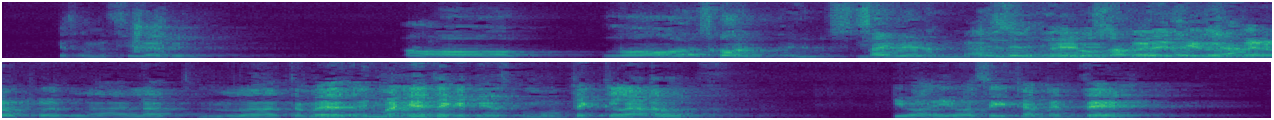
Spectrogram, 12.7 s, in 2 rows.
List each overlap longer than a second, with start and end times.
4.3-6.2

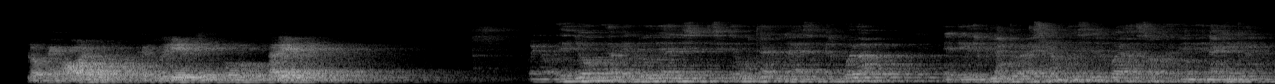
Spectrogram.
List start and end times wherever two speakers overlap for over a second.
none

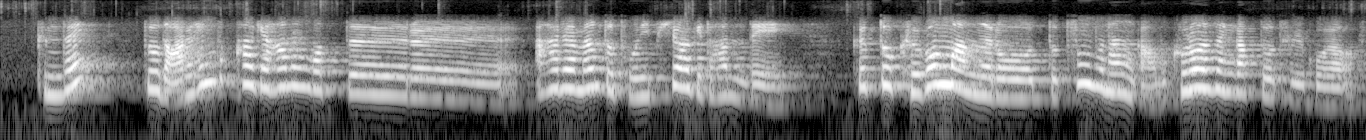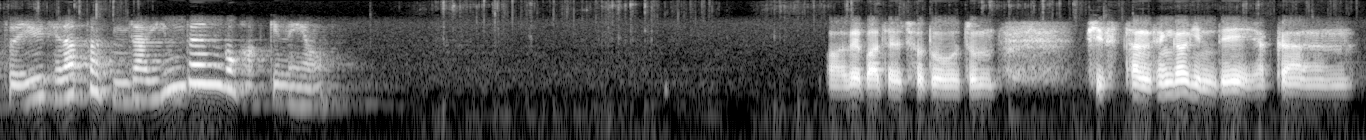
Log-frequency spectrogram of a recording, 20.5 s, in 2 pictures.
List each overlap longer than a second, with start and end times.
none

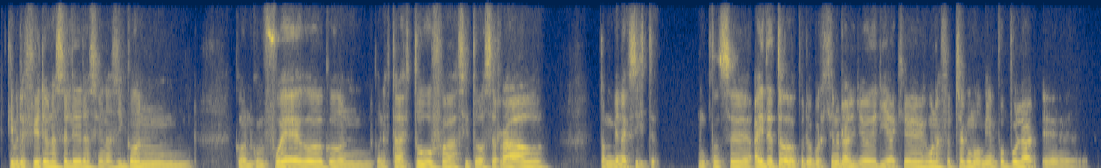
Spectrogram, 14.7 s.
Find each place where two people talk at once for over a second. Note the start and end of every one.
none

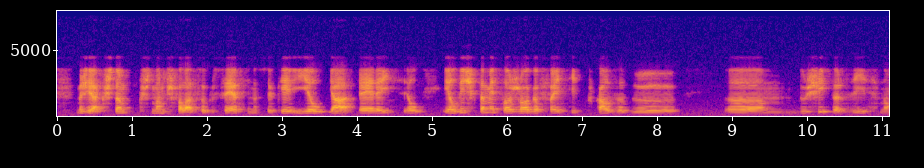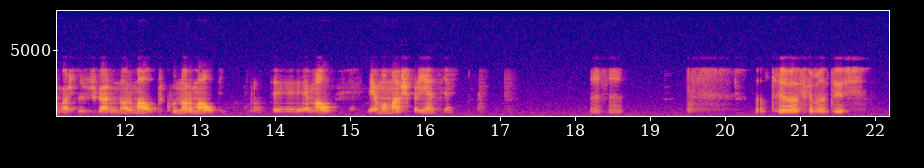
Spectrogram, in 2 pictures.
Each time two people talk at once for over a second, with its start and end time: none

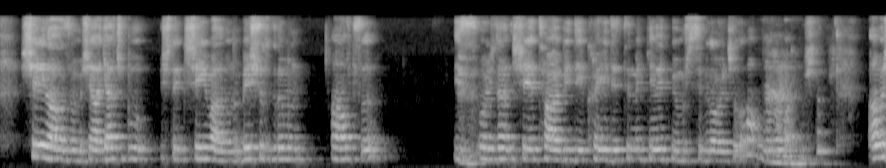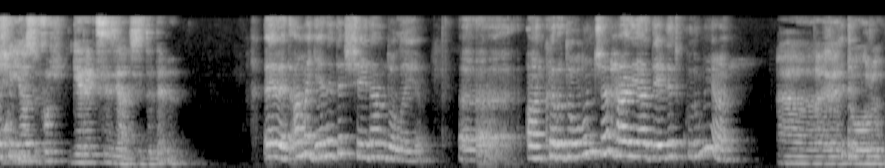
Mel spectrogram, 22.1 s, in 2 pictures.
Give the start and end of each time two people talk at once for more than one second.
none

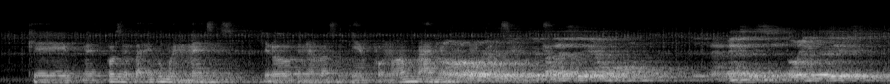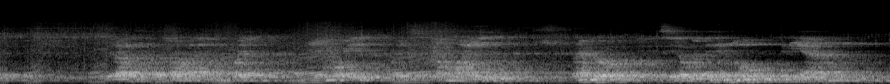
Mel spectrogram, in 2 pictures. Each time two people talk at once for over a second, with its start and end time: 4.3-5.5

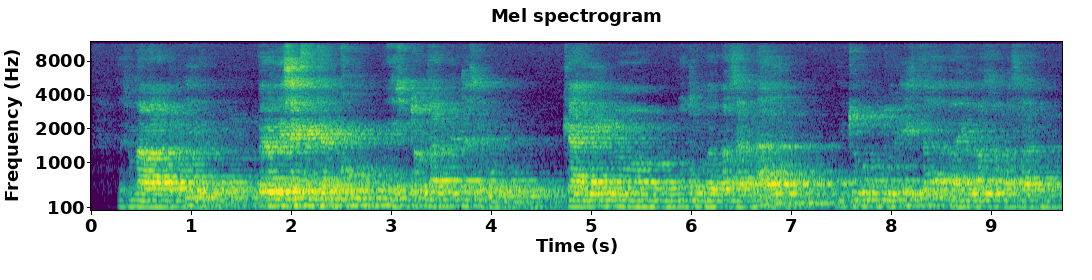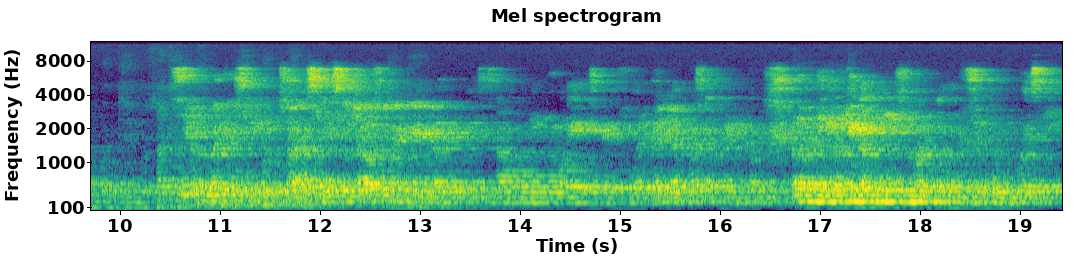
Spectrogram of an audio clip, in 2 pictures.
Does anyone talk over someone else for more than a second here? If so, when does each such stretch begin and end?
10.5-11.9

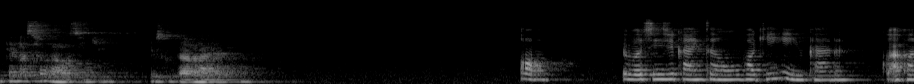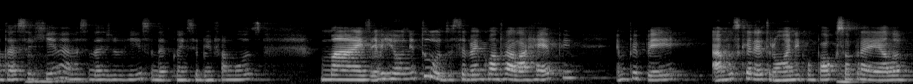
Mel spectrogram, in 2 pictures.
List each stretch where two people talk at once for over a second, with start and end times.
none

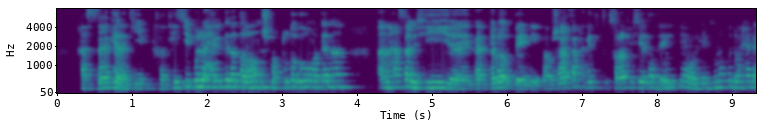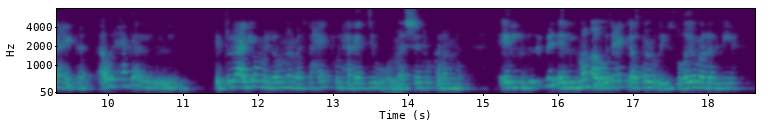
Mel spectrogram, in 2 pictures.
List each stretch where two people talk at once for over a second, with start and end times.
none

